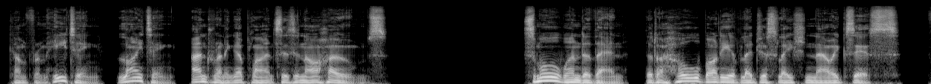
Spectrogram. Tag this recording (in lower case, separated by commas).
speech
